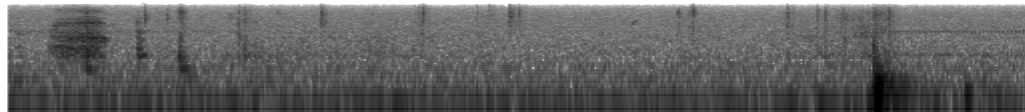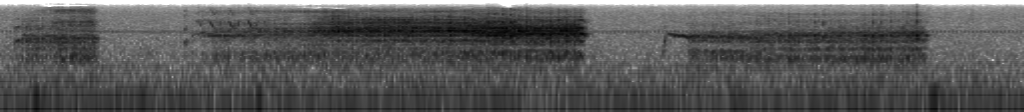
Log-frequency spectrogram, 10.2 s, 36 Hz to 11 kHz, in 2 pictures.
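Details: Barn owls inside a nest box at Reserva Natural Riet Vell, Delta del Ebro, at night on 21 October 2025, as the male brings the first prey. Harsh hissing screeches grow loud and long, with brief clicks before them and a steady electrical hum.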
